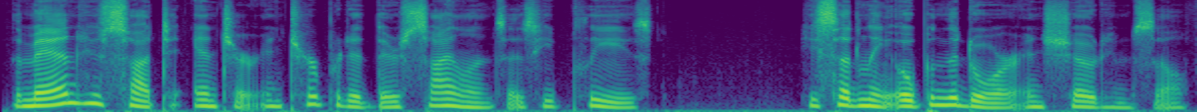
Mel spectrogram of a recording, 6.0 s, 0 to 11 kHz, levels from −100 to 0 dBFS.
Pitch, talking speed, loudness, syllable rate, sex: 175 Hz, 200 wpm, -20 LUFS, 6.5 syllables/s, female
